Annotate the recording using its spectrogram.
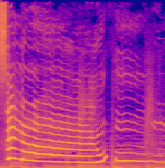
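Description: A high, squeaky cartoon-style voice drawing out one long wordless sound that slides down in pitch and turns up sharply at the end, followed by a shorter held sound.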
